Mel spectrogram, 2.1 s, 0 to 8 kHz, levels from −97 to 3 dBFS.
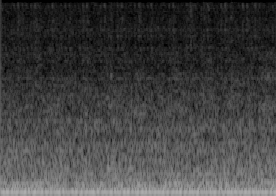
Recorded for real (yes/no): yes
